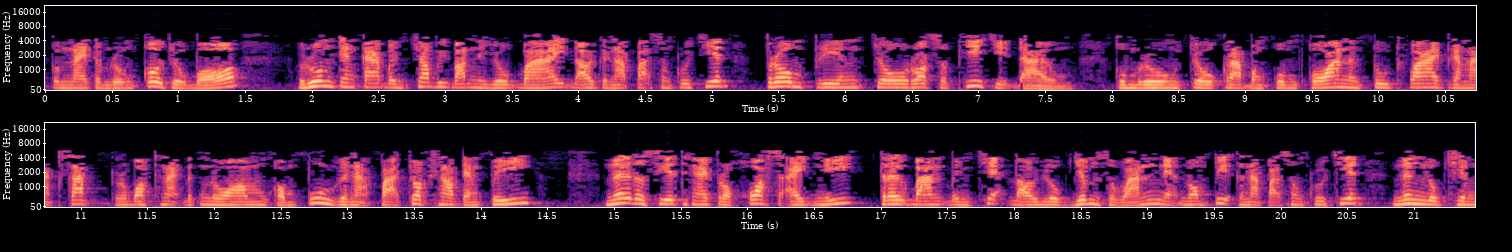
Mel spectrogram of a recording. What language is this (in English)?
Thai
